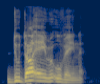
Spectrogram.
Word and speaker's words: Dudae Ruvain: Devadai Ruvain. I'm for sure saying it wrong. – Dudae Ruvain. Named after the Dudaim.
